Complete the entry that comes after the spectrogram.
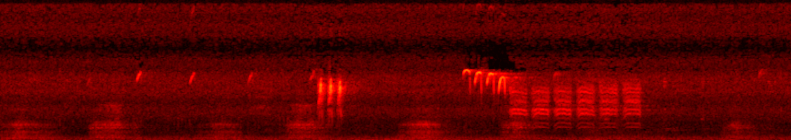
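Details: A Black-capped Chickadee at a feeder on a snowy day in upstate New York gives a quiet chick-a-dee call: a few thin, high notes, then four or five buzzy dee notes over a steady low rumble.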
